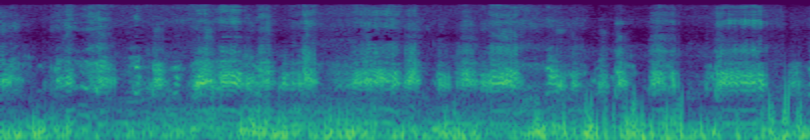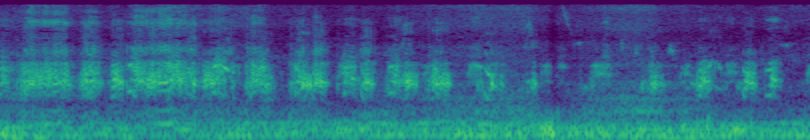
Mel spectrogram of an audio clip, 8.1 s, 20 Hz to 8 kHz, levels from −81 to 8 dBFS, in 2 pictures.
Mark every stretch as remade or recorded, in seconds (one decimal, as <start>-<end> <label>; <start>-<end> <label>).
0.0-8.1 recorded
